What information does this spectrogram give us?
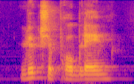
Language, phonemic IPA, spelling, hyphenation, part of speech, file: Dutch, /ˈlyk.sə.proːˌbleːm/, luxeprobleem, lu‧xe‧pro‧bleem, noun, Nl-luxeprobleem.ogg
- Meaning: a problem caused or characterised by luxury; a first-world problem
